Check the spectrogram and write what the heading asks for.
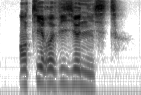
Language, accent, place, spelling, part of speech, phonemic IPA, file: French, France, Lyon, antirevisionniste, adjective, /ɑ̃.ti.ʁ(ə).vi.zjɔ.nist/, LL-Q150 (fra)-antirevisionniste.wav
- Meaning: alternative form of antirévisionniste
